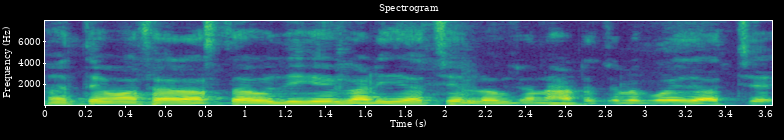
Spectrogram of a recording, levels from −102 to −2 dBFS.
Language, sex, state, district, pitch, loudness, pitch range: Bengali, male, West Bengal, Kolkata, 125 Hz, -14 LUFS, 120-125 Hz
